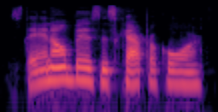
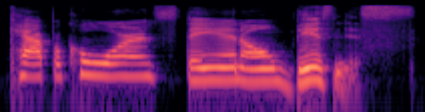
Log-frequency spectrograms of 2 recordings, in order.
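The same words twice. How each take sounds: First: Said in the usual way. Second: Capricorn slow, stand hit loud; slow emphatic. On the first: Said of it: "I heard that". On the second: Retold or imitated. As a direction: drag out stand on business, punch stand. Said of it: "[name] gives you guys some, inspirational words".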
